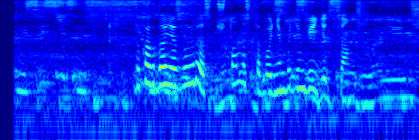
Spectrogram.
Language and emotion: Russian, sad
